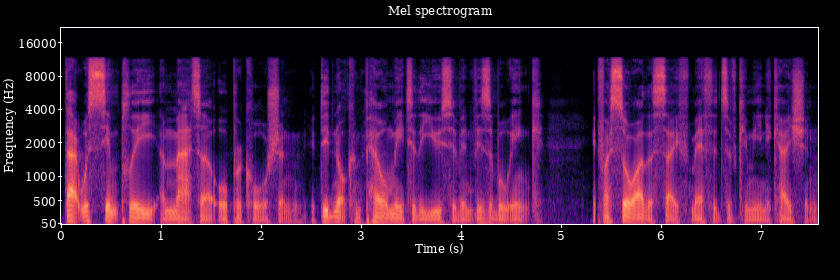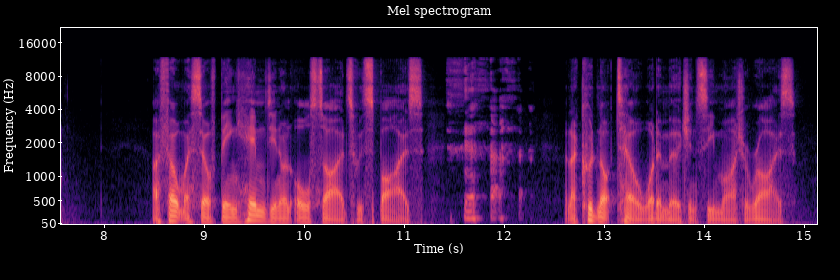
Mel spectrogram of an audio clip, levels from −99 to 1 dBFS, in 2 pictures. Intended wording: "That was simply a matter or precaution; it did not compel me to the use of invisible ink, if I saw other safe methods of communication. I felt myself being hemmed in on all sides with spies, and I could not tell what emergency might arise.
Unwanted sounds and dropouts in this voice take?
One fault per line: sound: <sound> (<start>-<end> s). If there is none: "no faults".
sound: dropout (5.3-5.4 s)
sound: laugh (11.4-12.3 s)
